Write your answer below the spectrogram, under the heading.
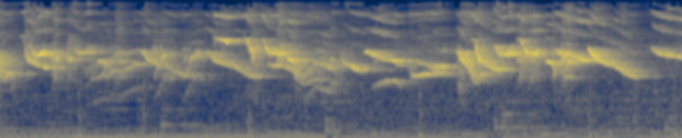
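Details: A captive-bred Great-billed seed finch from a breeding farm pours out a loud, nearly continuous run of sweet whistled slurs and quick warbled notes, high and clear, over a faint low hum.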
